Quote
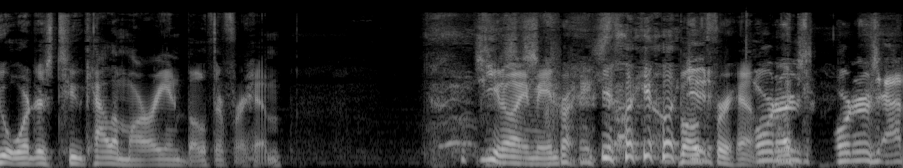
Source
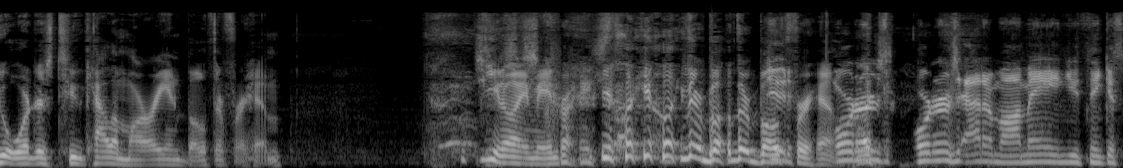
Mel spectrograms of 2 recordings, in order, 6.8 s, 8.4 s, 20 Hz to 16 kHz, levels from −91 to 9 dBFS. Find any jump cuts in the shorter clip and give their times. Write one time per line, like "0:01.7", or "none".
0:05.1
